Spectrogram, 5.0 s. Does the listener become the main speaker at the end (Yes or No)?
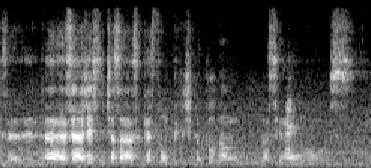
No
